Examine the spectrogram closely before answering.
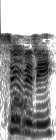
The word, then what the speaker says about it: Sauvigny: Sauvigny, did I say it right? Close, Sauvigny.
